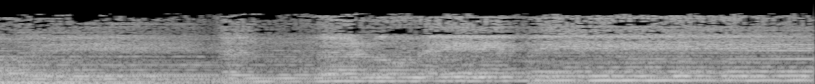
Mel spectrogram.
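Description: Devotional music with a chanting voice holding long notes over a steady low drone.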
